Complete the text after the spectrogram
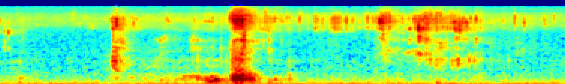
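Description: A woman chews and smacks her lips loudly close to a microphone.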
